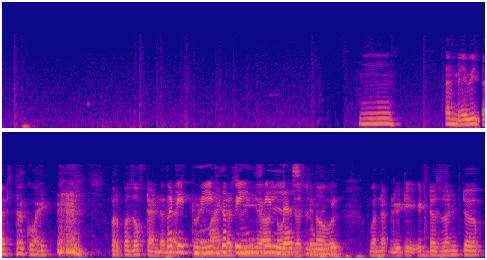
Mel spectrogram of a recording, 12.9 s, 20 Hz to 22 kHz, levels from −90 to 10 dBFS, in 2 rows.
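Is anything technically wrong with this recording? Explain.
Yes. Brief smeared, noisy patches interrupt the speech at 2.03–2.05 s, 4.19–4.56 s, 6.32–6.44 s, 8.99–9.02 s and 11.53–11.64 s. This is AAC frame loss with concealment: the decoder patched missing frames from the last good spectrum. The 4.19 s stretch is a scatter of short gaps, none much longer than about 40 ms.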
